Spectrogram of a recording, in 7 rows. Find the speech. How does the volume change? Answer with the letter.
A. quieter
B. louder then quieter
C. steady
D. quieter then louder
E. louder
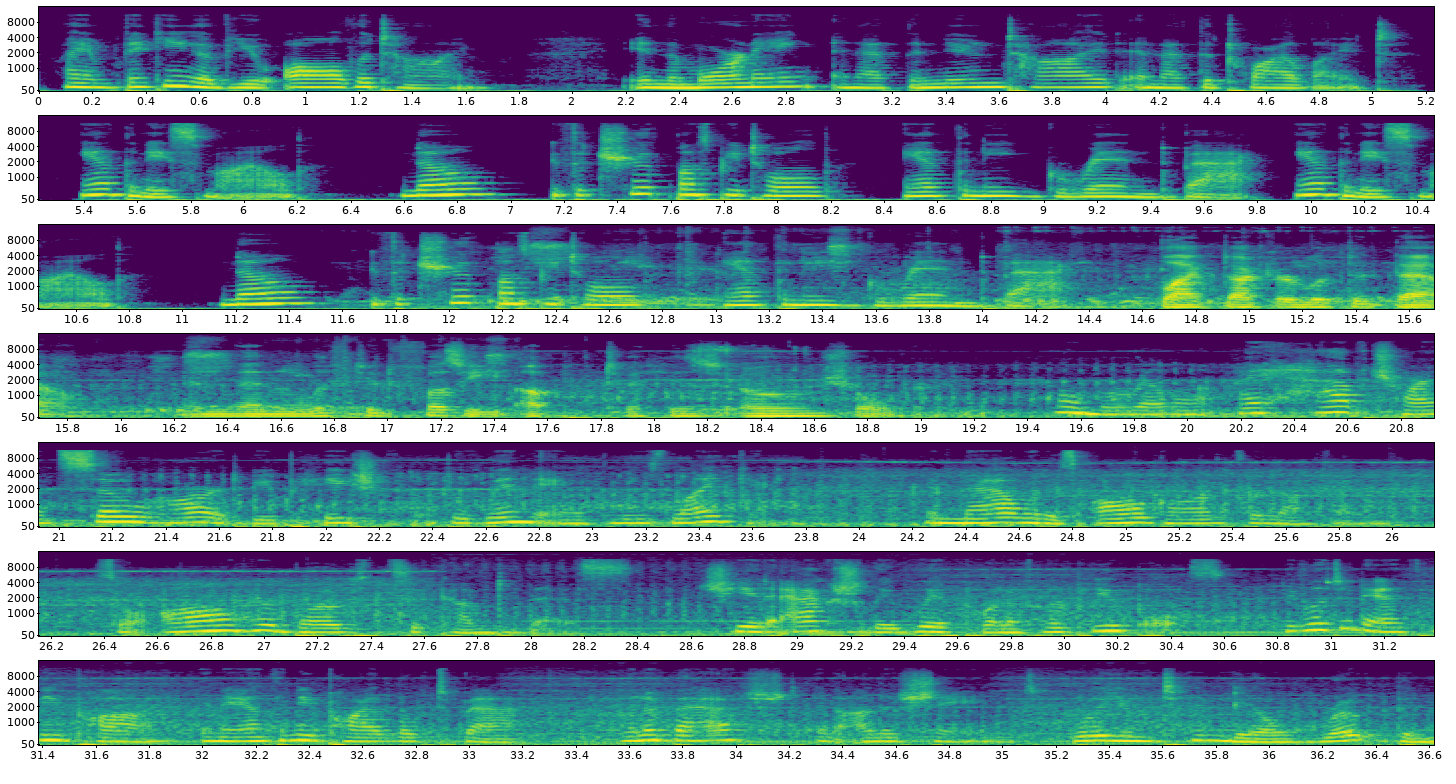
C.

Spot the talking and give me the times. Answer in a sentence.
The talking can be heard from 0.0 to 36.5 s.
